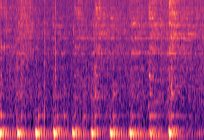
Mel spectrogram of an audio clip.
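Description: A Buddhist wooden fish (mõ) struck in a fast, even roll of about five or six hollow knocks a second, as in temple chanting.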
